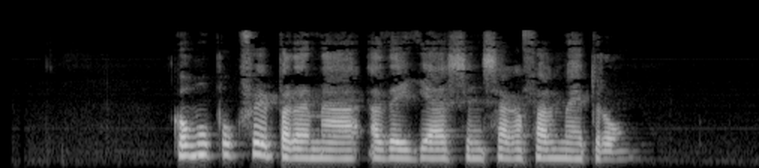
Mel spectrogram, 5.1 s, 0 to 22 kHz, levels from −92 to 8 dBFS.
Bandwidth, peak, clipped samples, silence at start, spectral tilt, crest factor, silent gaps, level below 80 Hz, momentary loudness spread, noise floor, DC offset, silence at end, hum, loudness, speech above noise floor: 11.5 kHz; -2 dBFS; under 0.1%; 1.15 s; -5.5 dB/octave; 22 dB; none; -74 dBFS; 8 LU; -71 dBFS; under 0.1%; 0.9 s; none; -22 LUFS; 50 dB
